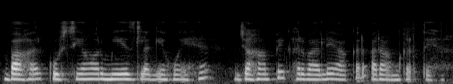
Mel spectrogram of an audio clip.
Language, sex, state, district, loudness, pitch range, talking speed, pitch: Hindi, female, Rajasthan, Jaipur, -19 LUFS, 230-245 Hz, 210 wpm, 240 Hz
